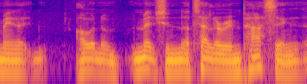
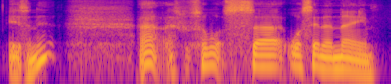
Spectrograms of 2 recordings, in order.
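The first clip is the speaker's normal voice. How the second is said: usual speaking voice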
